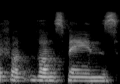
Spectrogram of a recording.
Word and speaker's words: von Spain: see any of Joy von Spain's, I always say von Spain because that's the German way of pronouncing it's a soft F V.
